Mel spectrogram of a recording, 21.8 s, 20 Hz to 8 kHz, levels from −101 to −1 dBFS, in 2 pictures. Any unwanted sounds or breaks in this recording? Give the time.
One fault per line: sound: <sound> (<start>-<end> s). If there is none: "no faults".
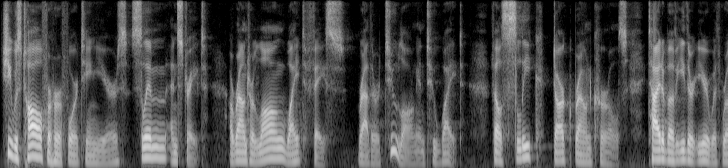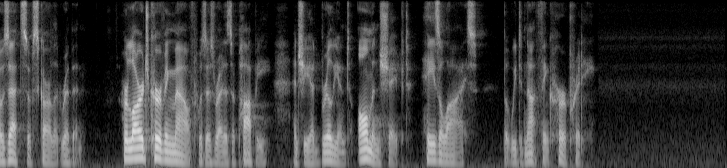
no faults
